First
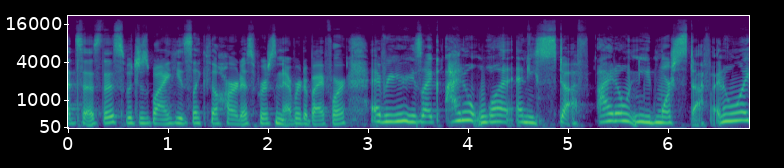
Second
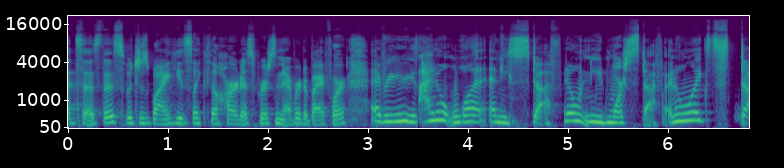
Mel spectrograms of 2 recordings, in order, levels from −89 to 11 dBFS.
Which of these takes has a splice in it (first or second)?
second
